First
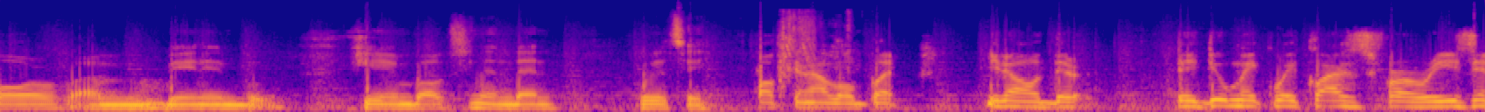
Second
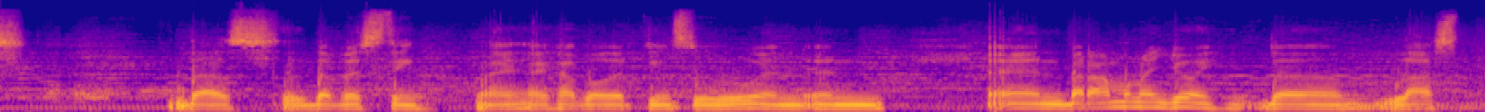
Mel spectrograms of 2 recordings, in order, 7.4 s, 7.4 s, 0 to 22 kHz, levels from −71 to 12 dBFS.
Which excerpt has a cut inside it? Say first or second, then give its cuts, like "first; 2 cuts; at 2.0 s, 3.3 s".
first; 1 cut; at 3.8 s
